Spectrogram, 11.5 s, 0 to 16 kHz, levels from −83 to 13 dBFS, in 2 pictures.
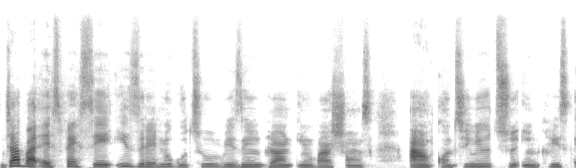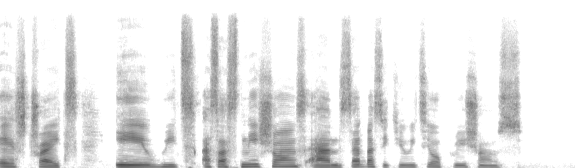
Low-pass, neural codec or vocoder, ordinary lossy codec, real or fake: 14.4 kHz; codec, 44.1 kHz, 3.4 kbps, Pupu-Codec; none; fake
